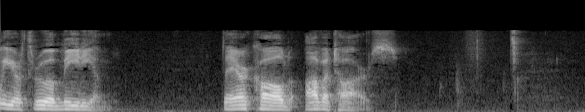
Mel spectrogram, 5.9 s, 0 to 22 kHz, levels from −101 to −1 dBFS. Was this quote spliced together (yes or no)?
no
